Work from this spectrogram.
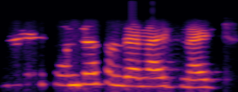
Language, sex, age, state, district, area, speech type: Odia, female, 30-45, Odisha, Koraput, urban, conversation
